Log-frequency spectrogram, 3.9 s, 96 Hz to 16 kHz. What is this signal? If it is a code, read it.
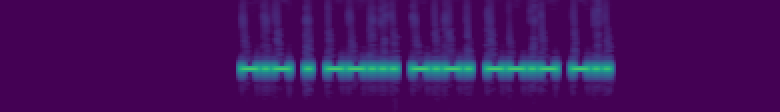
Morse code, heard as a keyed tone, about 46 wpm, 700 Hz. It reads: KE7CQD
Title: USA Call Signs - 6 Characters - 3x Character Spacing - 45wpm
